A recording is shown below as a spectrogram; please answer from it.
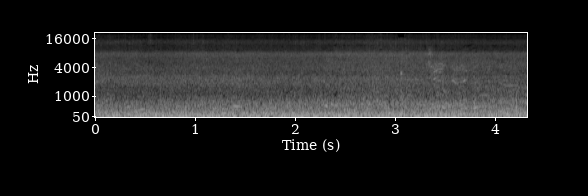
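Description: Floodwater surges across a submerged small bridge on a river brimming over both banks, a loud, continuous broadband rush with steady wind-like roar and no clear breaks.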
